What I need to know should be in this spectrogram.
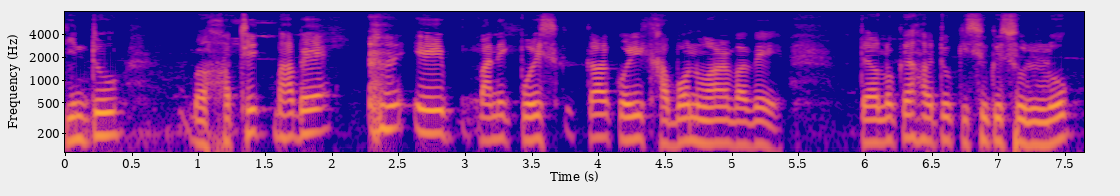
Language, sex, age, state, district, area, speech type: Assamese, male, 30-45, Assam, Golaghat, urban, spontaneous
